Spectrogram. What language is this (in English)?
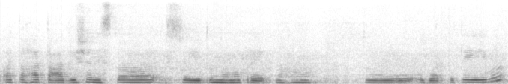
Sanskrit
